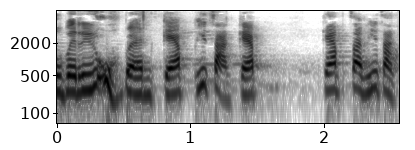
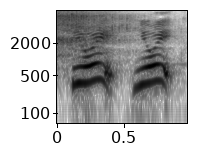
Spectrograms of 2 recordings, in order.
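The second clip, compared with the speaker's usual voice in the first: calling out; 5 semitones higher than usual. Real, not acted. Calling to the boss.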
